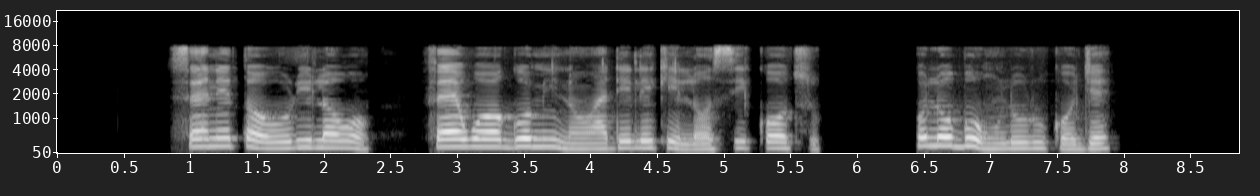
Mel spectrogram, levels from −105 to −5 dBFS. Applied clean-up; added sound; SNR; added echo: none; none; none; none.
